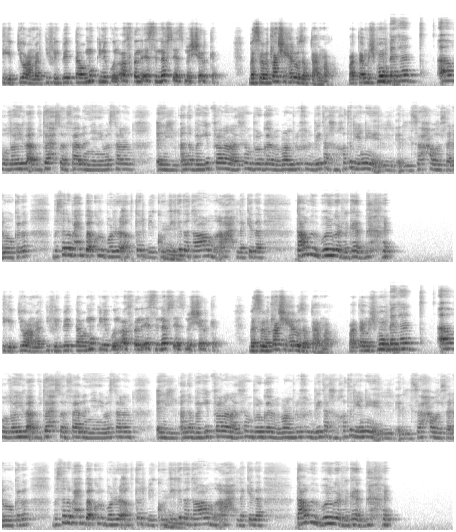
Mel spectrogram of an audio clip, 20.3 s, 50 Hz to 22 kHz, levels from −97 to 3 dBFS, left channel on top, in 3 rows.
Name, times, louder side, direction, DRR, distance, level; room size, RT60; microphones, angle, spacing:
voice 1, 0.0-3.1 3.7-4.9 5.2-5.8 16.0-16.2, left 3 dB, 65° left, 0.5 m, -29 dB
voice 2, 5.7-6.2 6.5-19.3, left 1 dB, 5° left, 1.0 m, -33 dB
2.8 x 2.1 x 2.6 m
head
